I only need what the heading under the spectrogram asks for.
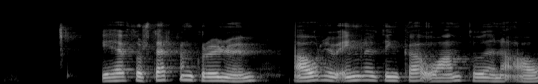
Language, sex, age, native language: Icelandic, female, 50-59, Icelandic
